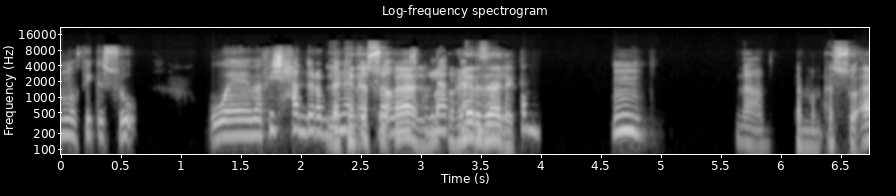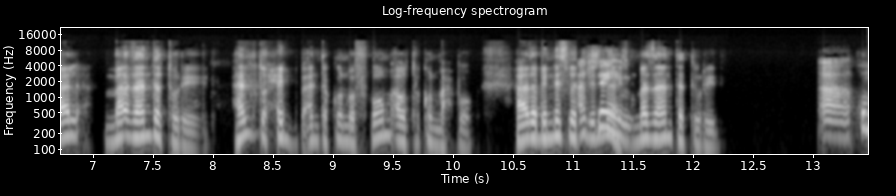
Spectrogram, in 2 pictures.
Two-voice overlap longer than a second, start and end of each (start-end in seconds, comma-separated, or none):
2.2-3.9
